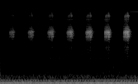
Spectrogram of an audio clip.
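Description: A poison frog, a pet named Lenny that is kept in a pocket, calls in a quick, steady series of about eight high, buzzy chirps that grow slightly louder, with a low background hum underneath and no voices.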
